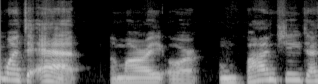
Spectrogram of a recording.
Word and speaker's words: Umbji: Is there anything you want to add, Amiri or Umbji? Did I say it right? Umbji, yeah.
